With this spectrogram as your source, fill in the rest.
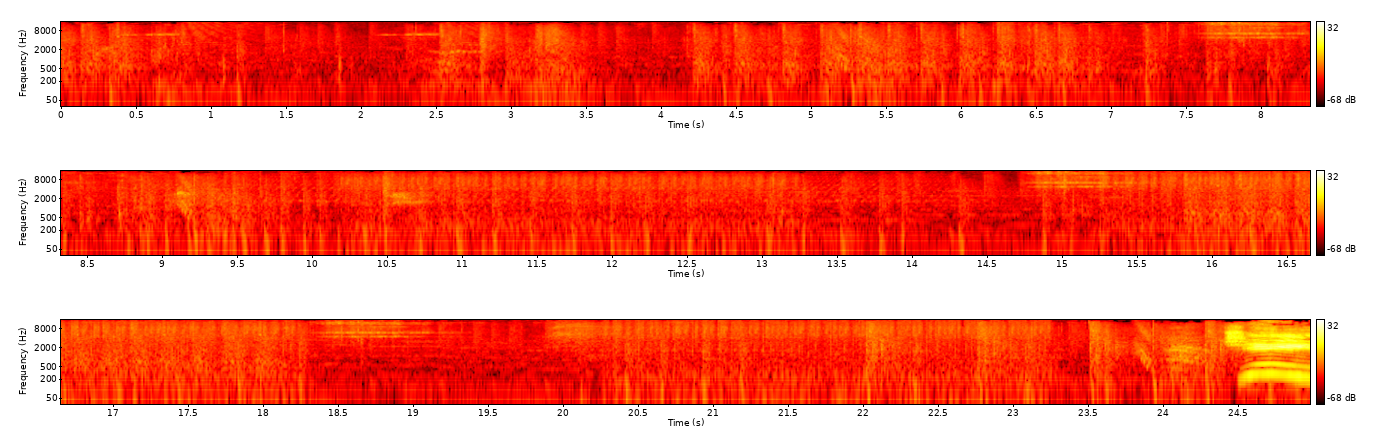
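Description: In Enter the Gungeon, the Shelligun blasts in rapid repeated volleys with dense, crackling bursts separated by short gaps, ending in a louder final impact, all at moderate volume with no talking.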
